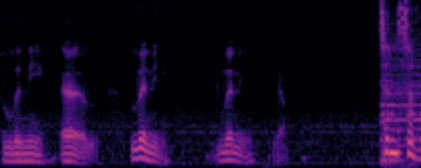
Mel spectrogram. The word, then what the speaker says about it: Lyney: show okay so Liz apparently it's pronounced Lenny not lynnae Lenny so Lenny definitely sounds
